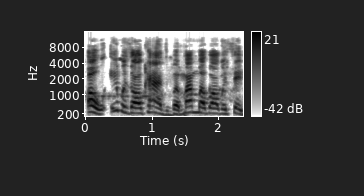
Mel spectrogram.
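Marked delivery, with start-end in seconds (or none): none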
